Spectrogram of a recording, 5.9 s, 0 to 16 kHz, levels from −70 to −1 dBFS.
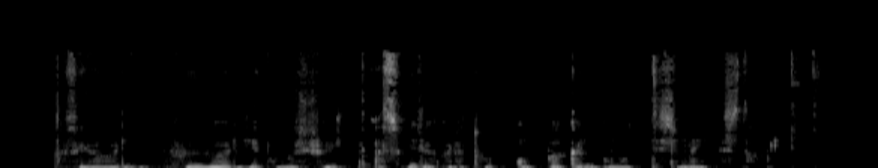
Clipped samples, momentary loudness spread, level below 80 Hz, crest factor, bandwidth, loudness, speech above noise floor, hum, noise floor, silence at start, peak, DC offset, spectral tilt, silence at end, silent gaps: under 0.1%; 17 LU; -52 dBFS; 22 dB; 11.5 kHz; -39 LUFS; 25 dB; none; -64 dBFS; 0.35 s; -18 dBFS; under 0.1%; -4 dB/octave; 0.4 s; none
